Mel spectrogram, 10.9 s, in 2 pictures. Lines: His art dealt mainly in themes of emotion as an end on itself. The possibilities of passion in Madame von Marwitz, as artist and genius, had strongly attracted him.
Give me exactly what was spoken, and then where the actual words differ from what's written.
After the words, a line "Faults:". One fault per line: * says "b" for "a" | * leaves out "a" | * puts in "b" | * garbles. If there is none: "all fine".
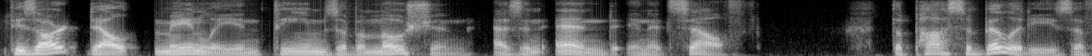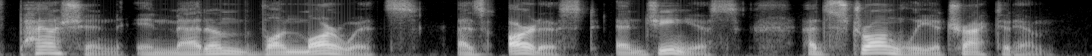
His art dealt mainly in themes of emotion as an end in itself. The possibilities of passion in Madame von Marwitz, as artist and genius, had strongly attracted him.
Faults:
* says "in" for "on"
